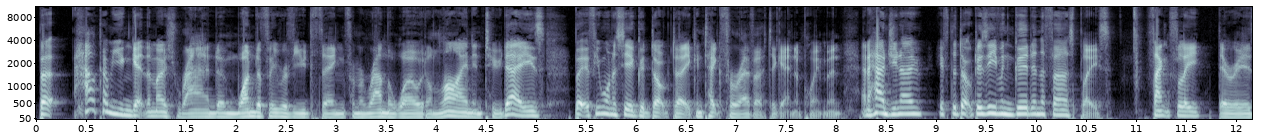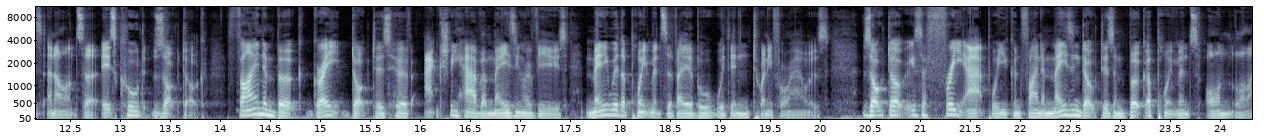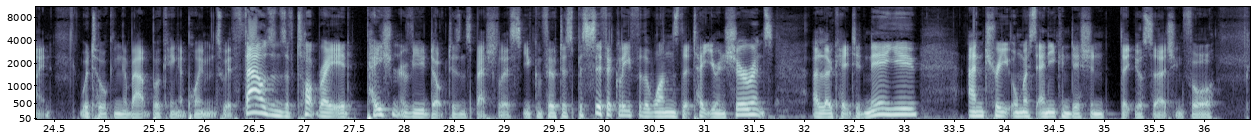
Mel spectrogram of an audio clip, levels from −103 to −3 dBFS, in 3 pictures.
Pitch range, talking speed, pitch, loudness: 95-135 Hz, 215 wpm, 105 Hz, -22 LUFS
